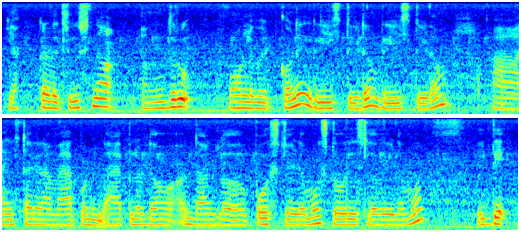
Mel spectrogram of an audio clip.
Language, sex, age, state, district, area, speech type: Telugu, female, 60+, Andhra Pradesh, Sri Balaji, urban, spontaneous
